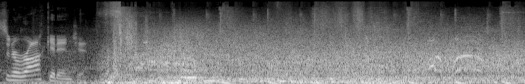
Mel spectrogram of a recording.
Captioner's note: rocket launch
